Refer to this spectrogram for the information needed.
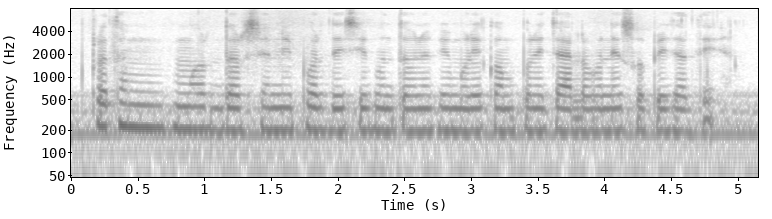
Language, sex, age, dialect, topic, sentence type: Marathi, female, 25-30, Standard Marathi, banking, statement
